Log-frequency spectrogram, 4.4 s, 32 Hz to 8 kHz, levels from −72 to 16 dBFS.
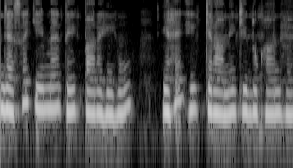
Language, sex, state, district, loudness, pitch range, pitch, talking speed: Hindi, female, Uttar Pradesh, Jyotiba Phule Nagar, -15 LUFS, 195-220 Hz, 205 Hz, 175 wpm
